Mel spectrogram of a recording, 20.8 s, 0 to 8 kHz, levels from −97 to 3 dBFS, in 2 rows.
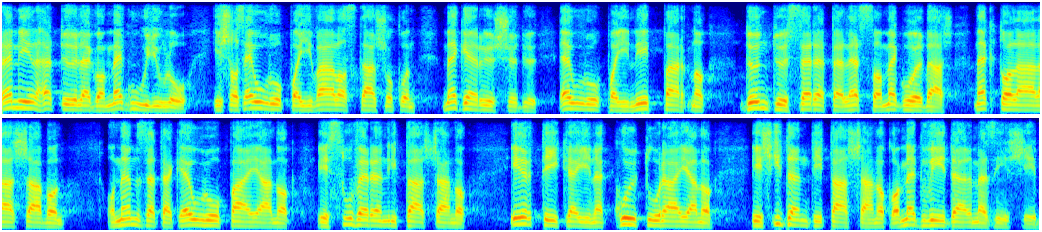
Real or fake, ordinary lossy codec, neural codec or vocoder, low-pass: fake; Opus, 32 kbps; codec, 16 kHz, 2 kbps, FunCodec, trained on Chinese and English, 25 frames a second; 7.2 kHz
